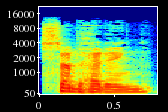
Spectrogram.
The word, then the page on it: subheading: American English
